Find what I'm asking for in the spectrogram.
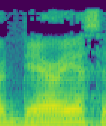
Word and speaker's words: Darius: Darius, or Darius, as some people would pronounce it.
